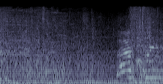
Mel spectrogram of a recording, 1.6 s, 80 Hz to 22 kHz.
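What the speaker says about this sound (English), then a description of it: "Last reload!" A weapon magazine is reloaded in the Helldivers 2 video game, giving a brief mechanical clack and rattle over loud game noise, with a voice speaking at the same moment.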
